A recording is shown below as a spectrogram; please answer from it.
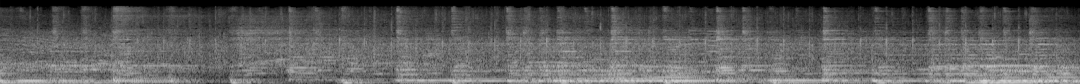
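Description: Orchestra with strings and guitar playing the accompaniment of a copla song, with scattered sharp percussive taps.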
